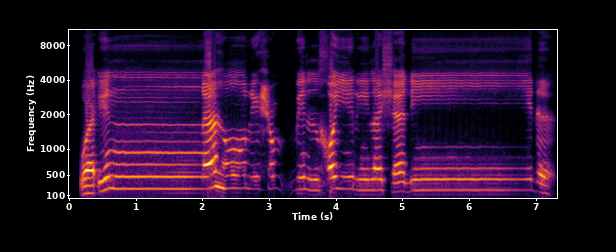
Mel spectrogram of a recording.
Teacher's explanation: Nun ujung lidah bertemu dengan langit-langit bagian tengah. Karena nunnya bertasydid, maka hukum bacaannya gunah asli. Dibaca dengung dan setiap dengung keluar dari hidung. H tenggorokan bagian bawah.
